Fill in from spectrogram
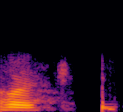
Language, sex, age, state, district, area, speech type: Assamese, male, 18-30, Assam, Dhemaji, rural, conversation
